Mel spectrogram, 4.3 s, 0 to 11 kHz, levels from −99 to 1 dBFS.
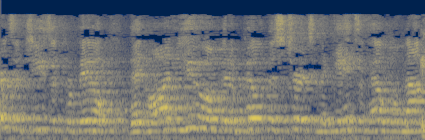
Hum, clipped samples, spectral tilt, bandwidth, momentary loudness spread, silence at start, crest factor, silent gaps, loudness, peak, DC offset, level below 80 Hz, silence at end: none; under 0.1%; -2 dB/octave; 8 kHz; 4 LU; 0 s; 16 dB; none; -22 LUFS; -6 dBFS; under 0.1%; -48 dBFS; 0 s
